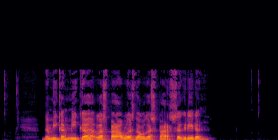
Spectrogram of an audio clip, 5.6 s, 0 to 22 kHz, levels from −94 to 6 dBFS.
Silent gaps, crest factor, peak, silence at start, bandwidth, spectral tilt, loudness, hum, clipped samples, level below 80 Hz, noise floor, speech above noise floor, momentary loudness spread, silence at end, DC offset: none; 16 dB; -12 dBFS; 0.85 s; 11.5 kHz; -6.5 dB/octave; -25 LUFS; none; under 0.1%; -72 dBFS; -88 dBFS; 63 dB; 5 LU; 1.4 s; under 0.1%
